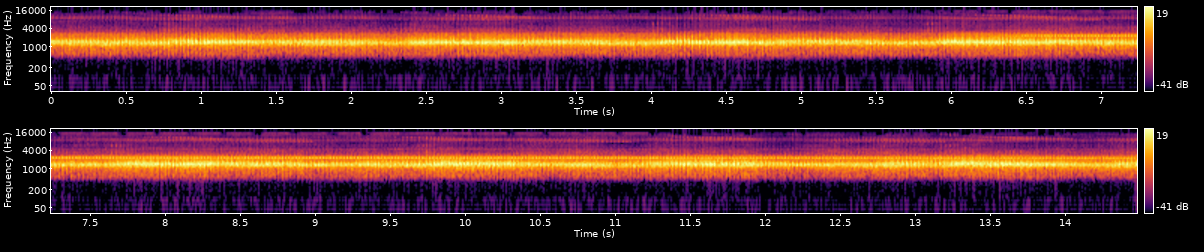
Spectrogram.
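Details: Frogs and toads in Mexico calling after dark, countless croaks blending into a steady chorus, joined halfway through by a thin sustained higher tone that persists to the end.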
